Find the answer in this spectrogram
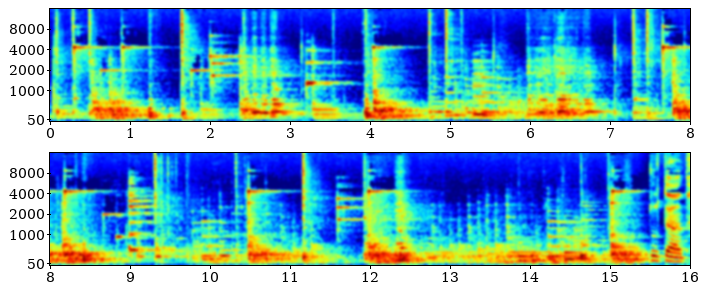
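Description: Cello and grand piano playing a contemporary chamber piece together: a series of sharp struck attacks, each left to ring, with sustained pitched notes between them.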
